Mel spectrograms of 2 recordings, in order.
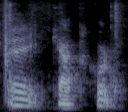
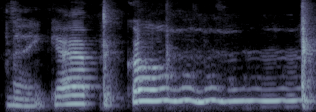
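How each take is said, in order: First: Said in the usual way. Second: Higher, very slow and stretched; drawn-out sing-song. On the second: Pretend. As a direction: sing the sign name out slowly. Repeats the sign, second time drawn out.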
